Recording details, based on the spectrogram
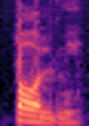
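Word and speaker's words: Ptolemy: सन 20 का मतलब आज से 2004 साल, 2004 साल पहले एक वैज्ञानिक आते हैं जिनका नाम है टॉलमी। ये टी इसमें साइलेंट है, इनका नाम है टॉलमी।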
